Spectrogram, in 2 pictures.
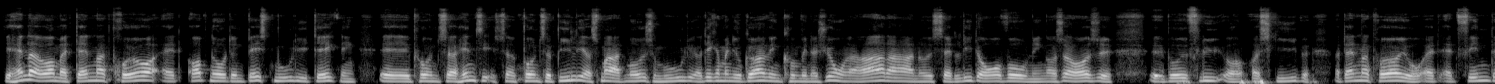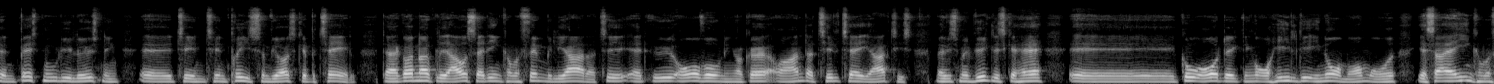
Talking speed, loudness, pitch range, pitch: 215 wpm, -19 LUFS, 135-160 Hz, 150 Hz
